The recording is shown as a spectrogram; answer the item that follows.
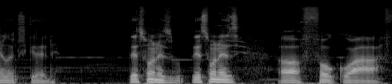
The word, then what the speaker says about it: foie gras: This one is foie gras. How do you pronounce it?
